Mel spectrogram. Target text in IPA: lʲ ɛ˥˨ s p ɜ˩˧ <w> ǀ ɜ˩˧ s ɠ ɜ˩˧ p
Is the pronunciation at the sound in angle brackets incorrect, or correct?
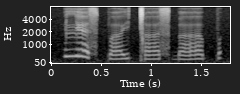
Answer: incorrect: j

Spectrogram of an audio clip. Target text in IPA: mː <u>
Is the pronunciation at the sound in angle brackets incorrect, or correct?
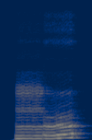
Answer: correct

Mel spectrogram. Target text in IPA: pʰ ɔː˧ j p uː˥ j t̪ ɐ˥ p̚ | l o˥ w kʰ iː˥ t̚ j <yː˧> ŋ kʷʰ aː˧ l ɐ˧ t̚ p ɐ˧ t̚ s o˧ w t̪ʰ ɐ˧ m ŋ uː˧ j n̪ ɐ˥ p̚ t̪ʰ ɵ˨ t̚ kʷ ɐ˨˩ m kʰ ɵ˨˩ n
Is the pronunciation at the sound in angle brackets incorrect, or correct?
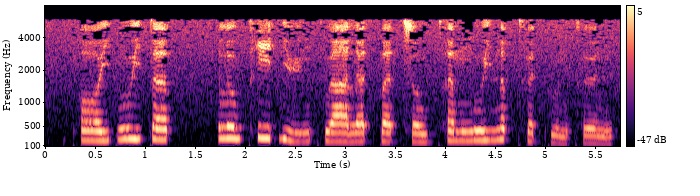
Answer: incorrect: yː˨˧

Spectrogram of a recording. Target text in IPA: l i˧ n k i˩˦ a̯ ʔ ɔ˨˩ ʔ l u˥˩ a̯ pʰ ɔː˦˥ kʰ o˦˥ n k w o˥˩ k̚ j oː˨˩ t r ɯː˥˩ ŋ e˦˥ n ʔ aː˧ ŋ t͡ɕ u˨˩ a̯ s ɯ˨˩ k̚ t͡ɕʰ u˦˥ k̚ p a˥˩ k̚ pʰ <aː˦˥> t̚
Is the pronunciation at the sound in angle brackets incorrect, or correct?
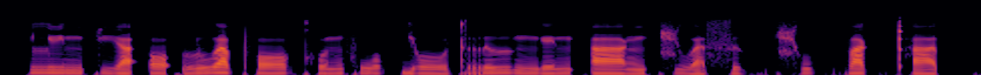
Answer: incorrect: a˦˥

